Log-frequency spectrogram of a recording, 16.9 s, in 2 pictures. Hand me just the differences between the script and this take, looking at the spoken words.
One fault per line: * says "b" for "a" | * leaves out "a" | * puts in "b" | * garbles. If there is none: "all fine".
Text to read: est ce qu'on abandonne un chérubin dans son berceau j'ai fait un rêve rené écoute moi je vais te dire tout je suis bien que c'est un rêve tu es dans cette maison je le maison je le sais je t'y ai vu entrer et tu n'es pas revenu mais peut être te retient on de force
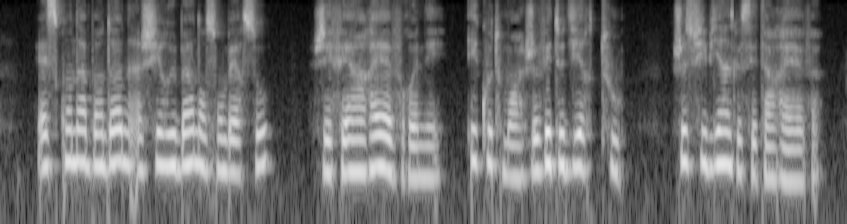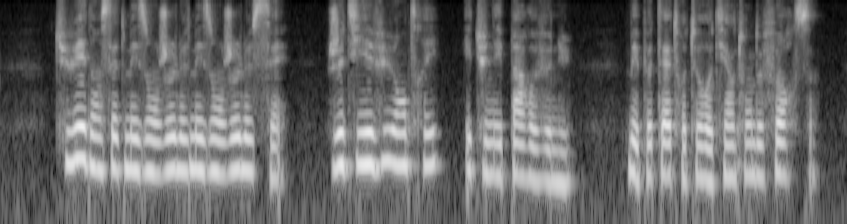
all fine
